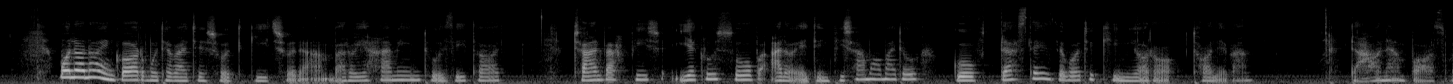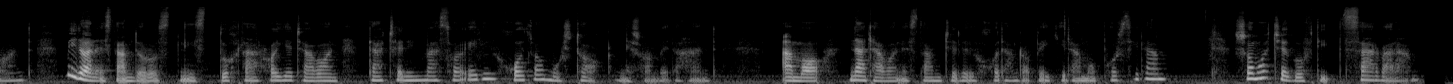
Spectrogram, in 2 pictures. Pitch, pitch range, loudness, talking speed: 185 Hz, 160-210 Hz, -31 LUFS, 110 wpm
